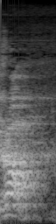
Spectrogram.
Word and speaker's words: rob: hope, and next come rob, R-O-B, rob, R-O-B, rob, and another robe. খেয়াল করো উচ্চারণটা, খেয়াল করো রব মানে সোজাসুজি হবে, আমাদের উচ্চারণটা হবে এখানে সোজাসুজি রব।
